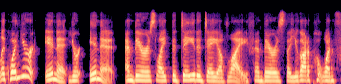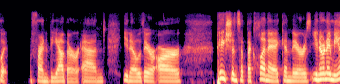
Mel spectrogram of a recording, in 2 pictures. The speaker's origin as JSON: {"language": "English", "town": "Toronto", "region": "Ontario", "country": "Canada", "tie": "born or raised there"}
